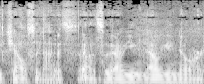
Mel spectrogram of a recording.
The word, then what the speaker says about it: Chalcedon: Chalcedon, spelled with a CH, but it's pronounced like a K.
